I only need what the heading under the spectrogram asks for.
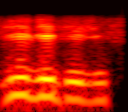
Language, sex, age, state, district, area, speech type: Hindi, male, 18-30, Bihar, Darbhanga, rural, conversation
